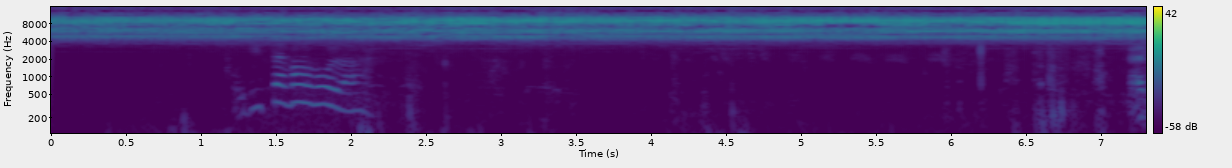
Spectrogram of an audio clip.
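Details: A cicada calls from right behind the speaker, a steady, high, shrill buzz that holds without a break, made to attract a female; people once said it was calling the rain.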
